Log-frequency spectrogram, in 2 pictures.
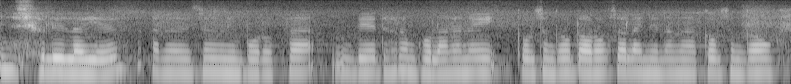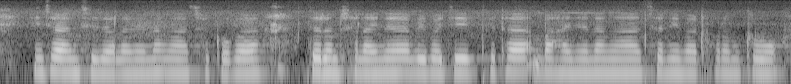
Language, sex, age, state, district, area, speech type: Bodo, female, 30-45, Assam, Kokrajhar, rural, spontaneous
